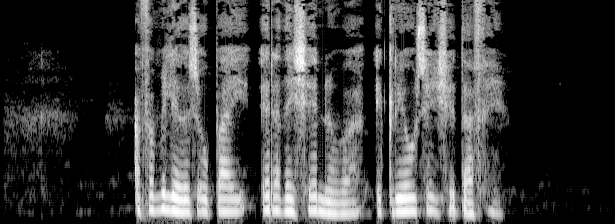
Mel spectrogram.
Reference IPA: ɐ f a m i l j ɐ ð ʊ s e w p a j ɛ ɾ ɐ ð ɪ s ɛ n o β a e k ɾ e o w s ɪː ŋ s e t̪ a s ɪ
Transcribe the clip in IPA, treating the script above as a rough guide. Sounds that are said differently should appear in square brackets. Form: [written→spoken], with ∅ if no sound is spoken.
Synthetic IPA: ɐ f a m i l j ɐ ð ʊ s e w p a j ɛ ɾ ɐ ð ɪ [s→ʃ] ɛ n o β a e k ɾ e o w s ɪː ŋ [s→ʃ] e t̪ a [s→f] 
